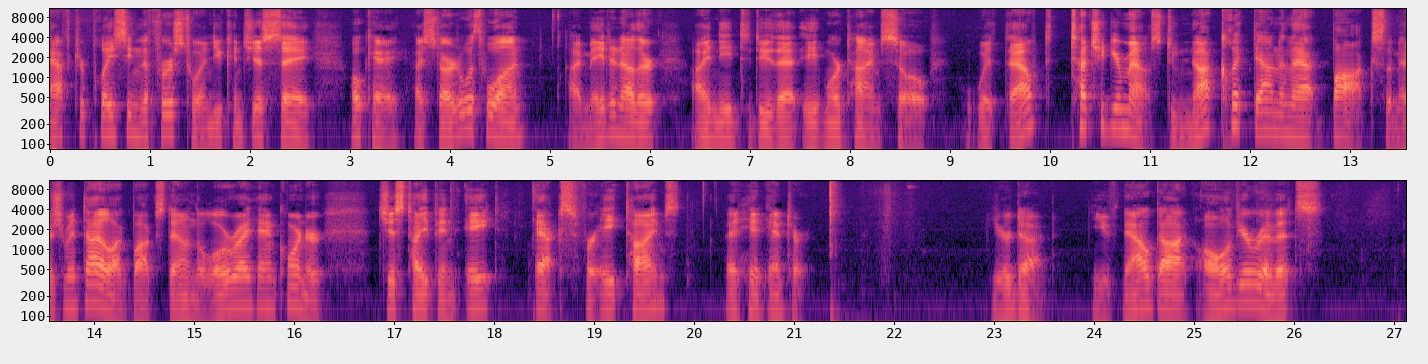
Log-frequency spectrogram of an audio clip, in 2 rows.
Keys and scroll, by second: 17.6 8, 18.4 x, 21.4 Return, 27.0 o.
